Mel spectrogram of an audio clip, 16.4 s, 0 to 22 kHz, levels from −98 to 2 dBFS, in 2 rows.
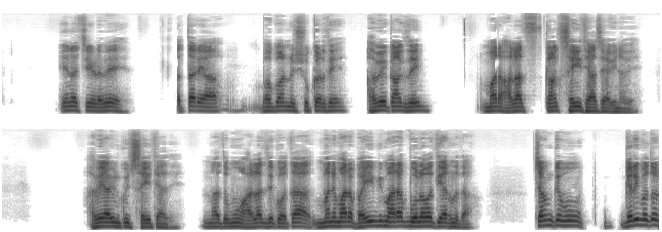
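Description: From start to finish, the speech carries plainly audible codec damage. Nothing is heard above 14.1 kHz. The treble that remains sounds hissy and grainy. Consonants and attacks are blurred, and tonal parts of the voice sound roughened. The likely cause is Vorbis compression at a low setting, which fits a bitrate near 28 kbps. The encoder drew a smooth spectral floor and quantised the detail above it coarsely. Fine high-frequency structure became noise of similar energy.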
